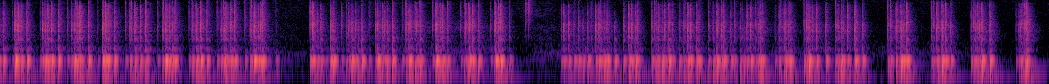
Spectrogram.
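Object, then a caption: Paperback book in plastic wrap. Long fingernails tap quickly on a yellow paperback book wrapped in clear plastic, lying on a mat. Fast, dense bursts of crisp, crinkly clicks ride over a soft low thud. The tapping stops briefly twice, once near the three-second mark and again around five and a half seconds, then resumes at the same rapid pace.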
